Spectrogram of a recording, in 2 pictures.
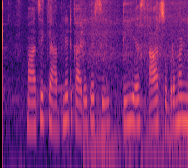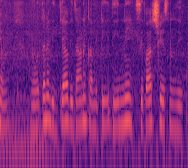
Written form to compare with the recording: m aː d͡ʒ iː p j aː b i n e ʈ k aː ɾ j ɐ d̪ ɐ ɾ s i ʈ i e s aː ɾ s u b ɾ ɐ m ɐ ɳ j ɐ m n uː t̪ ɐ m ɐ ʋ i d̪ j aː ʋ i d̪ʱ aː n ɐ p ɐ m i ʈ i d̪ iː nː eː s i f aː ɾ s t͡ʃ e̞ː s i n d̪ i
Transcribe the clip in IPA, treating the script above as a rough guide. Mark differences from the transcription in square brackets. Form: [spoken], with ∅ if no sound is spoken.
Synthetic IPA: m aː d͡ʒ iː [k] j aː b i n e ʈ k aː ɾ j ɐ d̪ ɐ ɾ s i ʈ i e s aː ɾ s u b ɾ ɐ m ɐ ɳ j ɐ m n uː t̪ ɐ [n] ɐ ʋ i d̪ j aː ʋ i d̪ʱ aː n ɐ [k] ɐ m i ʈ i d̪ iː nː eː s i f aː ɾ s t͡ʃ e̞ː s i n d̪ i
